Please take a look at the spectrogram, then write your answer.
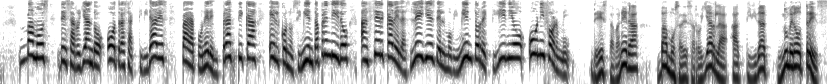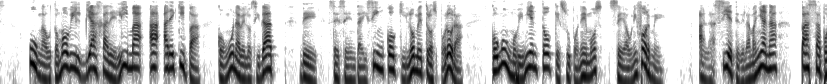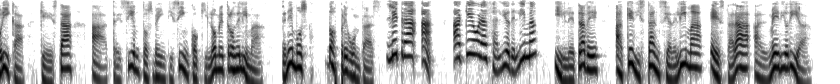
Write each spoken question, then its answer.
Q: ¿A qué hora salió de Lima?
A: habiendo salido a las 2 de la mañana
